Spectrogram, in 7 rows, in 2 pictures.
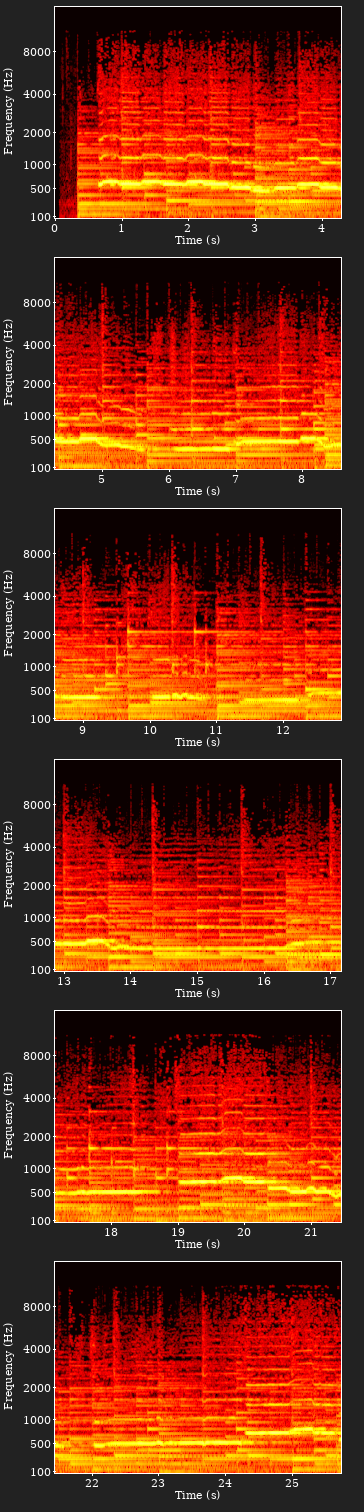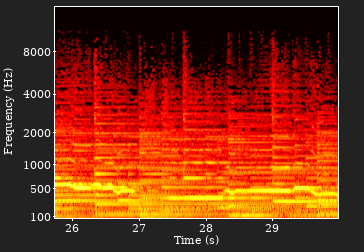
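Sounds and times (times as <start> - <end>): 
flute: 0.4 - 29.9.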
